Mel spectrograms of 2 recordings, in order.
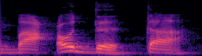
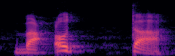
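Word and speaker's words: بَعُدْتَ: the idgham, because of, we cannot say ba'udta in Arabic. We don't say ba'udta. Instead we say ba'utta. Pronounce ba'utta and write ba'udta. So this dal here in the word ba'utta is written but not pronounced, right?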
